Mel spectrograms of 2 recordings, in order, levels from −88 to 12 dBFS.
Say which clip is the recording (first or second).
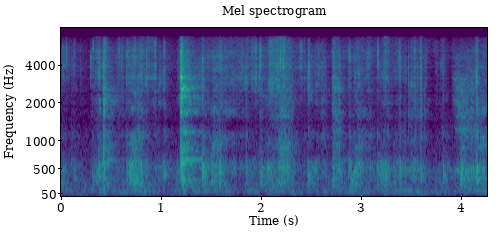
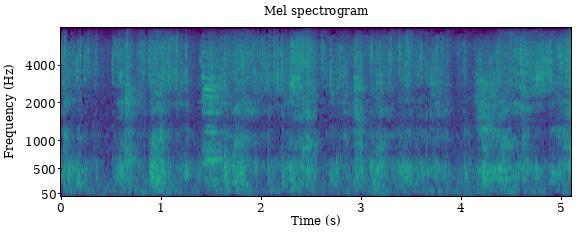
second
